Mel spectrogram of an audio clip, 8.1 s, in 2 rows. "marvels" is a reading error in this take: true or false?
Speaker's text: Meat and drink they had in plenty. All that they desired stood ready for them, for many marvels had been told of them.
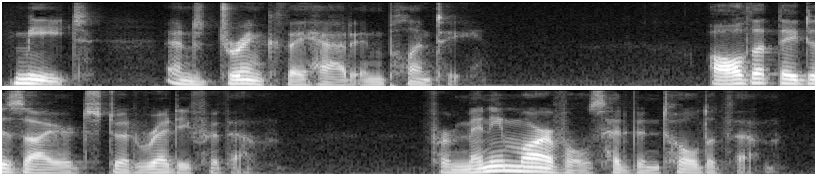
false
